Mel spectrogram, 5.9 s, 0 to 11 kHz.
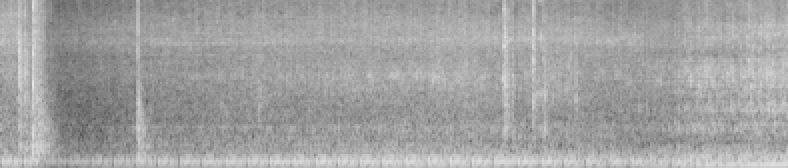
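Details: Roughly 5200 lb classic car with a big engine, factory carb replaced by an aftermarket carb: a deep, even burble with a steady low pulse and a few sharp knocks from handling; the engine runs normally.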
